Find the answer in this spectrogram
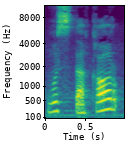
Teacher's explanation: qaf is going to be heavy, ra in this case is heavy as well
